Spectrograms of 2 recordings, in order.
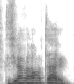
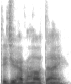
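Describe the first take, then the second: First: Higher, softer mock-sweet "Did you have a hard day?"; mock-caring sarcastic question. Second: Said in the usual way. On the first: Shown as a demonstration. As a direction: ask it with a sarcastic edge. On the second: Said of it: "let me see if I can do it".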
